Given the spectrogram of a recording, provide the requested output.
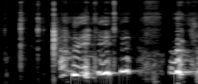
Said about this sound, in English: I did the clapping for, like, sound effects, but, like, she's being silent.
